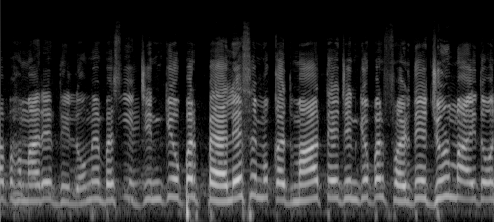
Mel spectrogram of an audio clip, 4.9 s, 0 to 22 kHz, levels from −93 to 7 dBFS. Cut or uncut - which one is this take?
cut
